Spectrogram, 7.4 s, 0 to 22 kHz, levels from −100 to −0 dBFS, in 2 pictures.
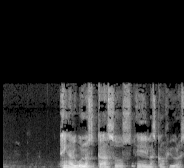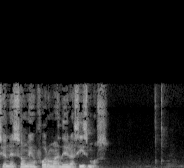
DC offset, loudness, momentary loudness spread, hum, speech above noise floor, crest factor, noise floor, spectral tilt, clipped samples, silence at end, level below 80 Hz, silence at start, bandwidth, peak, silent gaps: under 0.1%; -21 LUFS; 14 LU; none; 53 dB; 22 dB; -74 dBFS; -4.5 dB/octave; under 0.1%; 1.6 s; -54 dBFS; 1.2 s; 11.5 kHz; 0 dBFS; none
